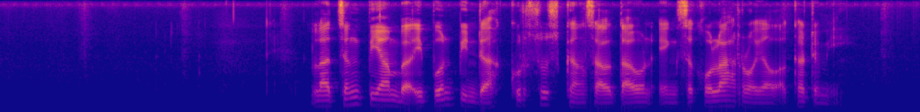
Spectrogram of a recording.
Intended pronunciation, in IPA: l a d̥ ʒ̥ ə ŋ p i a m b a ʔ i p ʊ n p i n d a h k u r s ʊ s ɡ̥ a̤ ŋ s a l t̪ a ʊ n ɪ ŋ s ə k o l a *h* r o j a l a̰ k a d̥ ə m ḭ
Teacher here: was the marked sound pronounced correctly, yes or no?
yes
